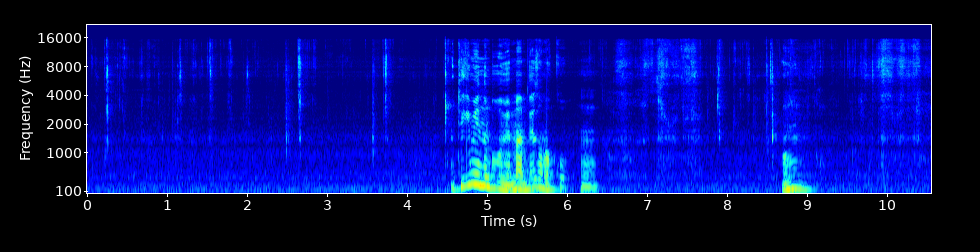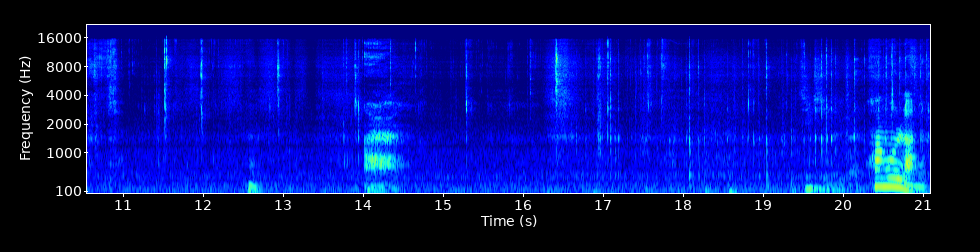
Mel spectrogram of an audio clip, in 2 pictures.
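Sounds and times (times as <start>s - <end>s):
person chewing noodles: 0.0s - 4.5s, 6.5s - 21.0s.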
